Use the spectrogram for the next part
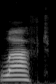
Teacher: GH represents an F sound at the end of laugh. F is voiceless, so laughed takes T.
